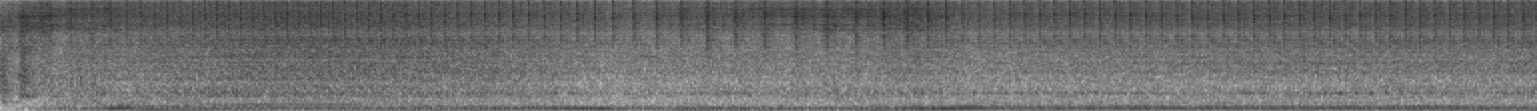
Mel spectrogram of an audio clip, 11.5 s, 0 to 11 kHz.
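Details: 1971 Triumph TR6 six, running after sitting disassembled 20 years. Uneven rough idle with a busy, fast metallic clatter. The rocker tops get no oil, and the rocker shaft sits askew with a big air gap at the front, so the rockers bind.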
